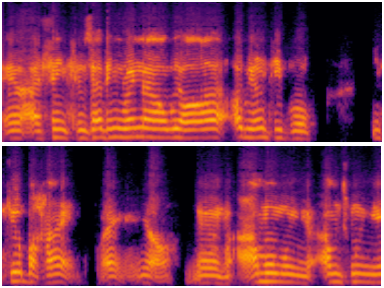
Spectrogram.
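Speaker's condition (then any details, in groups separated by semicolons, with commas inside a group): Mild cerebral palsy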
